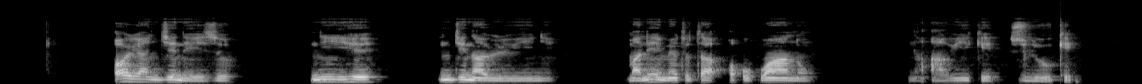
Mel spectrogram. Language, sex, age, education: Igbo, male, 15-29, tertiary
